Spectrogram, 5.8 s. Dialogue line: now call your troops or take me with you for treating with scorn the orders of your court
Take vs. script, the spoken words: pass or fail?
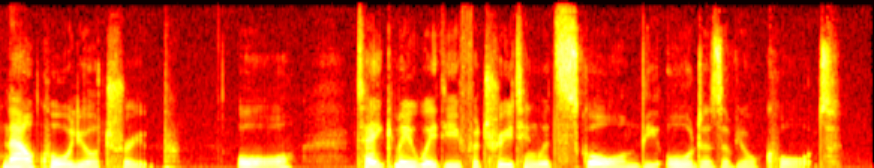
fail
